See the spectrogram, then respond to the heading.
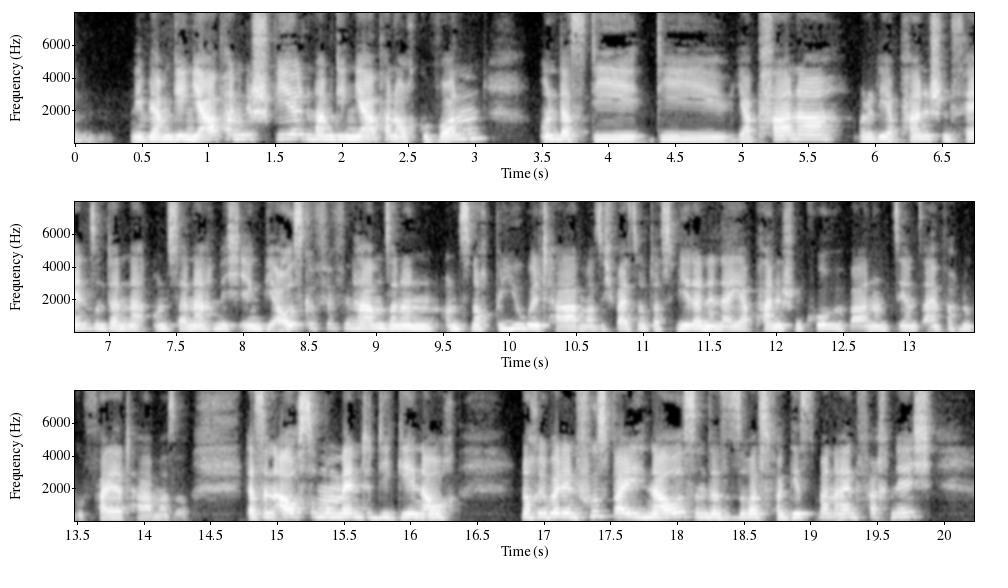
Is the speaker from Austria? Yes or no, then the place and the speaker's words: no; Belgium; born there; jetzt zum Beispiel auch von meinem Geburtsort in Belgien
